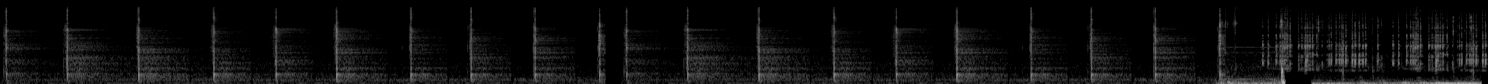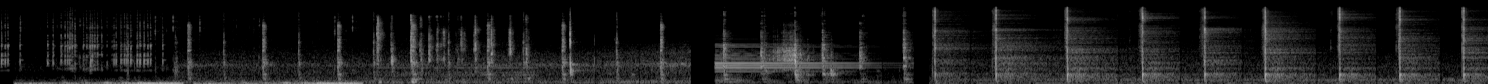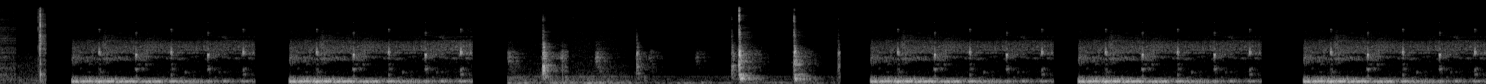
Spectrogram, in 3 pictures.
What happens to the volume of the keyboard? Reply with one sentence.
The volume of the keyboard goes down, then up.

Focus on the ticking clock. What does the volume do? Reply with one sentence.
The loudness of the ticking clock goes up.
